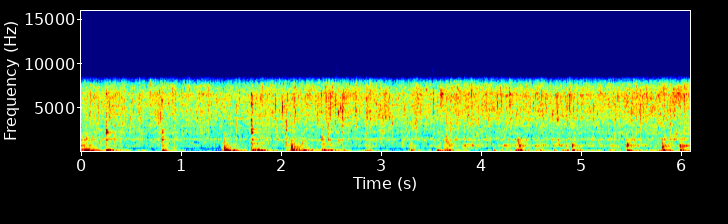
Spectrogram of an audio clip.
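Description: Chopped onion and capsicum sizzling in hot oil in a small nonstick pan, with a steady hiss. A spoon stirring them scrapes and knocks against the pan over and over.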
